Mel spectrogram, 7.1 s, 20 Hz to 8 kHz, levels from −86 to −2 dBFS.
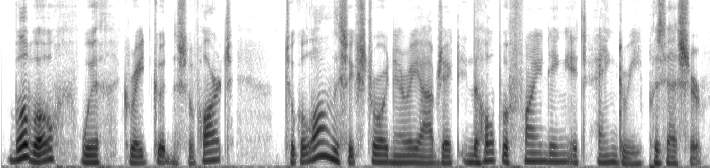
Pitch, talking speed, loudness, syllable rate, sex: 135 Hz, 160 wpm, -21 LUFS, 5.2 syllables/s, male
